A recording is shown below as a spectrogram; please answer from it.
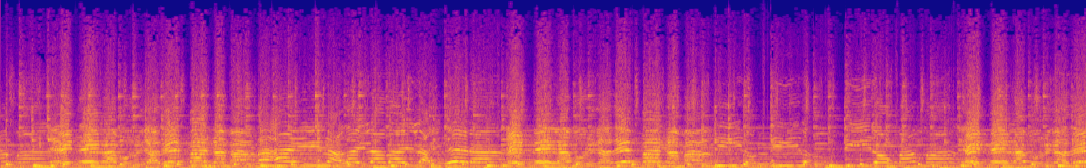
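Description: Salsa band recording in an instrumental passage without vocals: pitched lead lines swoop and bend over a steady bass and percussion rhythm.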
